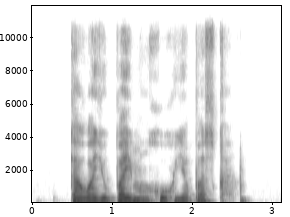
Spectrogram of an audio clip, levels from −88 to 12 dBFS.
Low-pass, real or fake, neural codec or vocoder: 10.8 kHz; fake; autoencoder, 48 kHz, 128 numbers a frame, DAC-VAE, trained on Japanese speech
